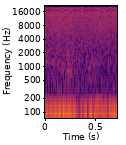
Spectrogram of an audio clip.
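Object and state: Nothing is struck.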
